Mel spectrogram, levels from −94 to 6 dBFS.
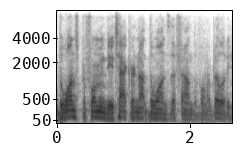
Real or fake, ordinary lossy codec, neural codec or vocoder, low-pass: fake; Opus, 24 kbps; codec, 16 kHz, 0.4 kbps, LongCat-Audio-Codec; 7.2 kHz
